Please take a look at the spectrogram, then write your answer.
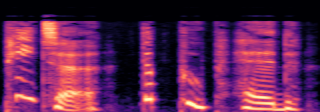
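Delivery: slow, hammed-up mock British; goofy British drawl; silly British accent. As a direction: clown for the little sisters in a British accent. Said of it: "trying to make them laugh again".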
